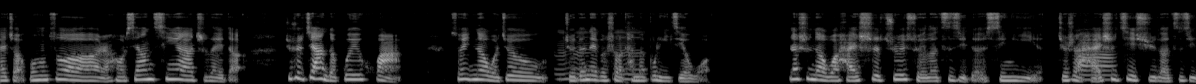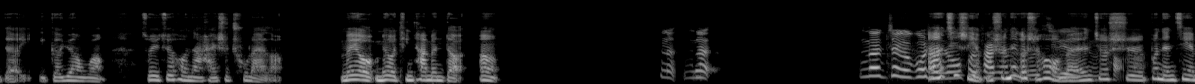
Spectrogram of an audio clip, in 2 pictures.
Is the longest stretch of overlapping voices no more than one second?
No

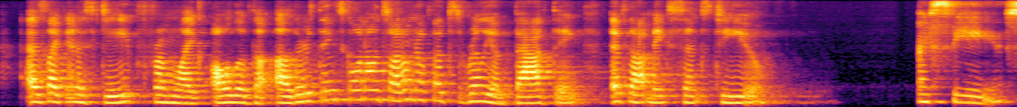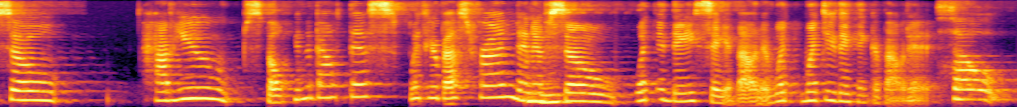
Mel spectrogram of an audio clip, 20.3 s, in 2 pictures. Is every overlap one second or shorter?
Yes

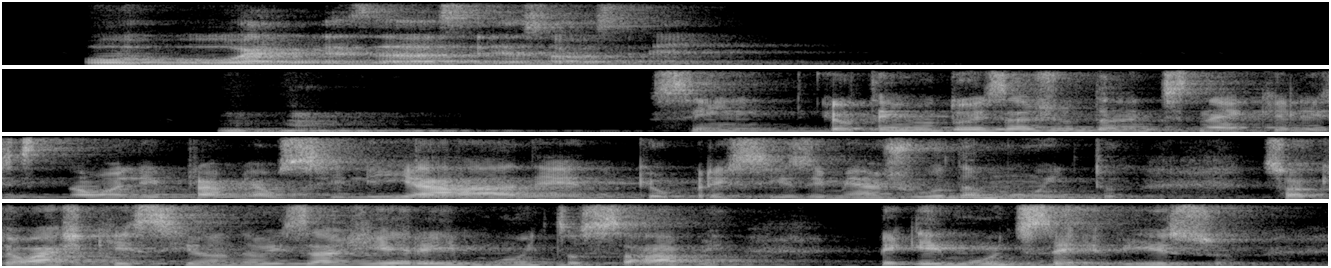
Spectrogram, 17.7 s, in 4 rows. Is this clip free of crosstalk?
Yes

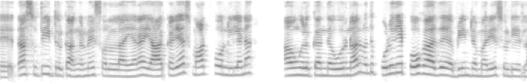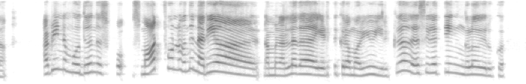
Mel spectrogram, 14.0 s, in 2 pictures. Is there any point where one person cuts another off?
No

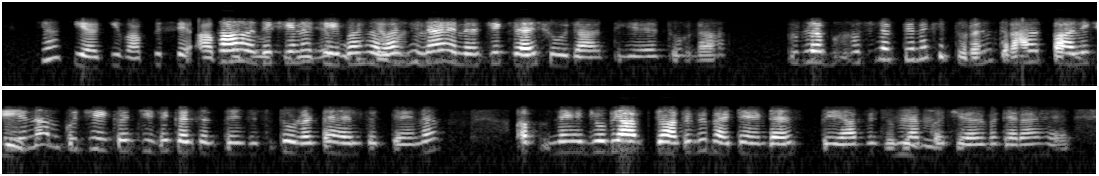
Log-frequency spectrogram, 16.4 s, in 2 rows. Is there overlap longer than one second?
Yes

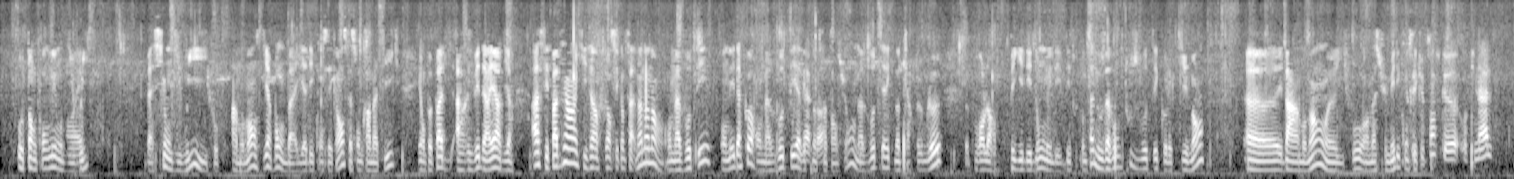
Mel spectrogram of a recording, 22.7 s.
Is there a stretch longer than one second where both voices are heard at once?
No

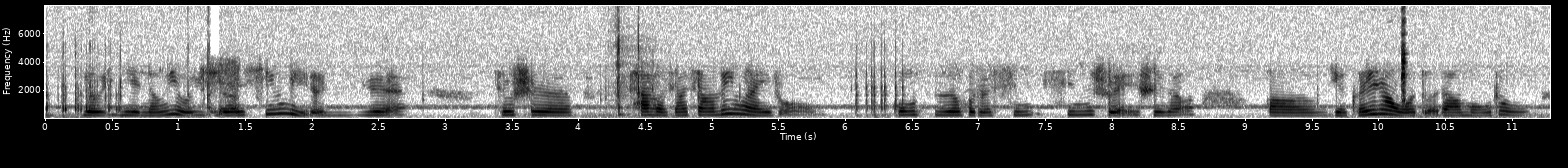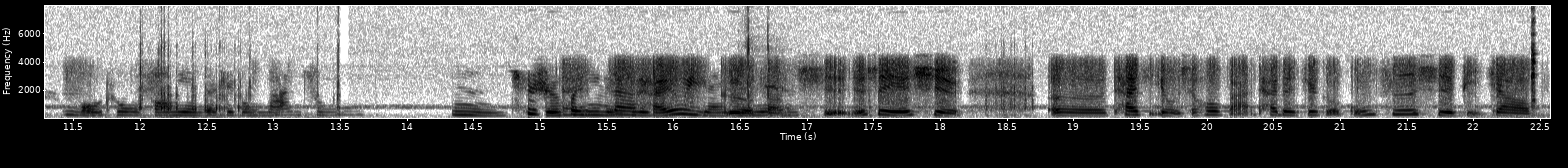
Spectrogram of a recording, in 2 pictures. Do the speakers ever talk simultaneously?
Yes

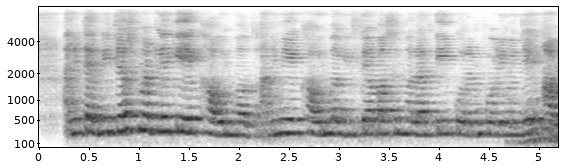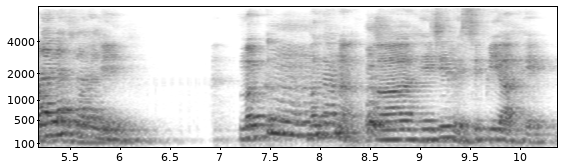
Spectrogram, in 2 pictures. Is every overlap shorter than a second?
No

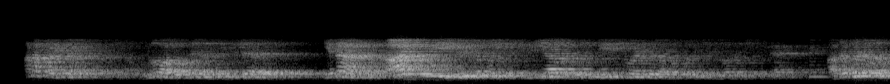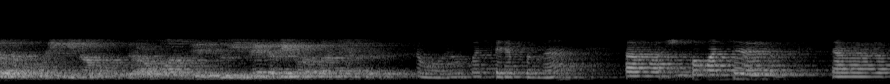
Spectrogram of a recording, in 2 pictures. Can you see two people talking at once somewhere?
No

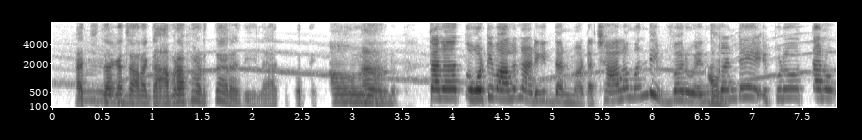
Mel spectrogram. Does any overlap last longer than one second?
No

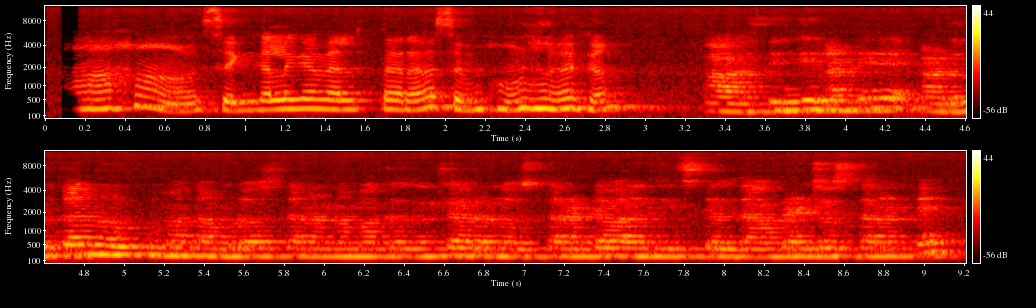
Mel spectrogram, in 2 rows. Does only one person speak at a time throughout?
Yes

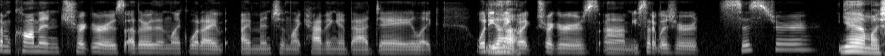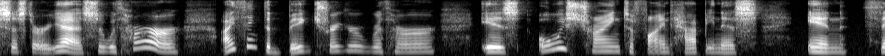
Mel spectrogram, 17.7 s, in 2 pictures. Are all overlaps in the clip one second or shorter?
Yes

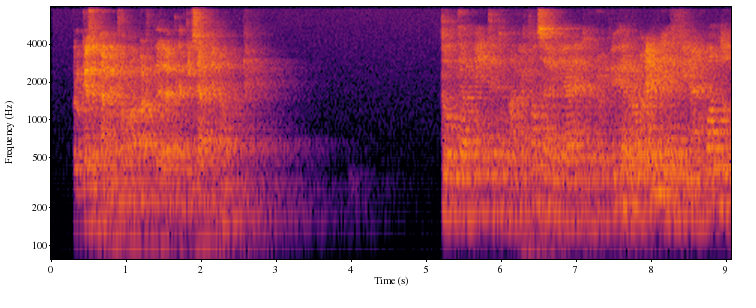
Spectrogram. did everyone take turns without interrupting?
Yes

